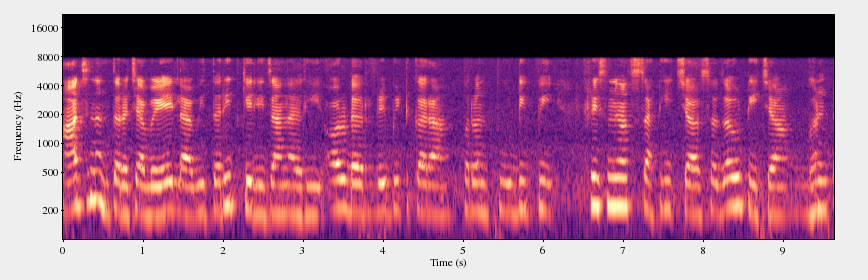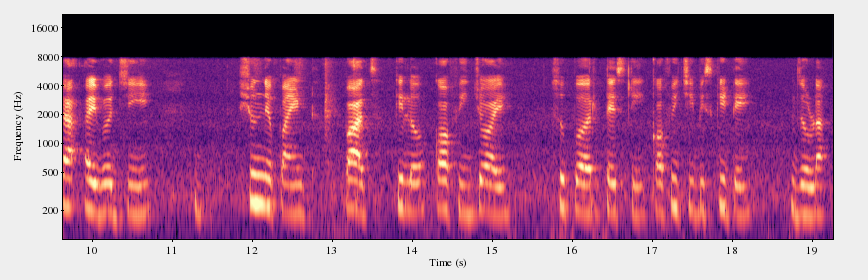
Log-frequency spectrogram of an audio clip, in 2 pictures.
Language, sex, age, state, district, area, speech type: Marathi, female, 18-30, Maharashtra, Aurangabad, rural, read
